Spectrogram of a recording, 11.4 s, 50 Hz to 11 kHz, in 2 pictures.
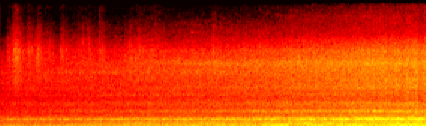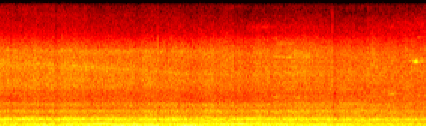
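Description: Interior running noise of an ICE 4 high-speed train under way: a steady rumble with a held electrical hum, growing louder over the first few seconds and then steady.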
